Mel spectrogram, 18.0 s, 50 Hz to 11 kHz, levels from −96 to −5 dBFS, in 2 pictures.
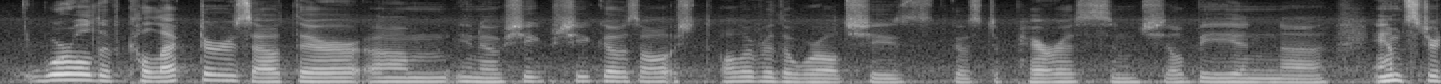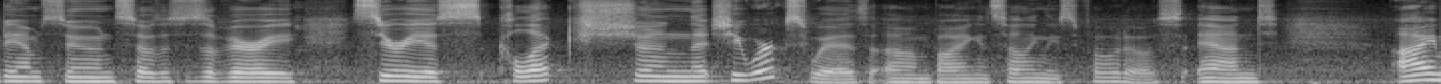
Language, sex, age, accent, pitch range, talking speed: English, female, 50-69, American, 145-175 Hz, 155 wpm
